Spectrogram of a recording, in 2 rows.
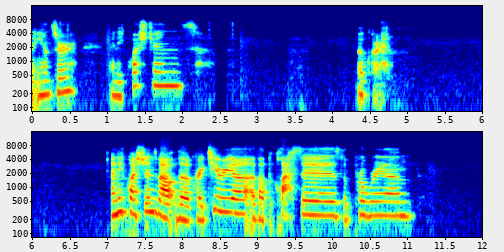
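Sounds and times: woman speaking: 0.0s - 2.4s, 4.3s - 4.9s, 7.0s - 11.2s.

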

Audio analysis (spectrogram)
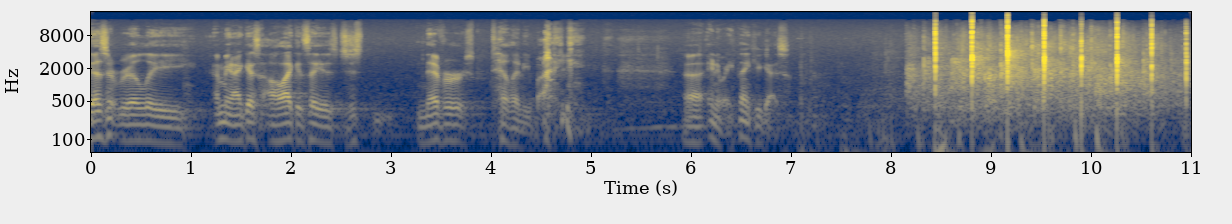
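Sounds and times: audience applauding: 8.0s - 11.0s.

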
